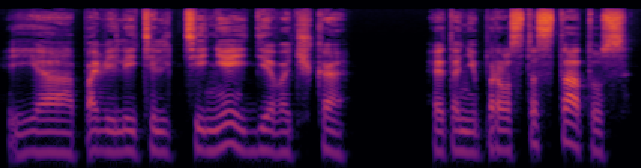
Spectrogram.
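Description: A woman voicing a proud male demon lord of shadows in an audiobook, speaking low, measured and unhurried. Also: steady tone, dry recording, studio quality. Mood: cold. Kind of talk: audiobook character voice.

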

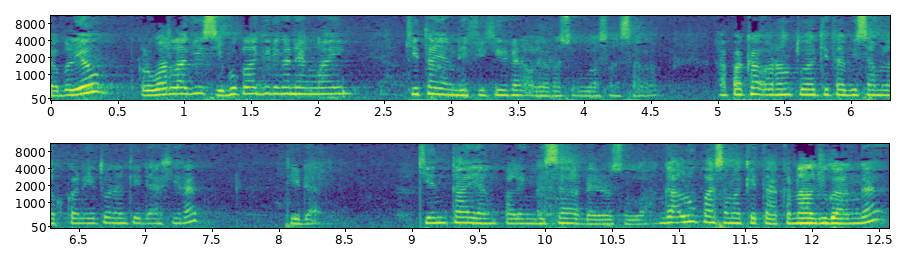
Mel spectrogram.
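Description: A young man preaching casually at a live lecture, telling the story in relaxed everyday speech, acting out dialogue and growing soft and slow at moving points. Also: sits high, a little hiss or hum. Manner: conversational, slangy, acts out dialogue; slows and softens at emotional points. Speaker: Islamic preacher. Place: live lecture venue with audience. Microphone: audience phone recording.

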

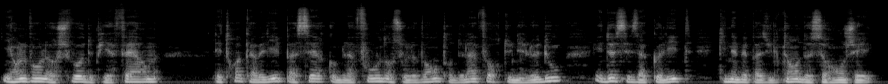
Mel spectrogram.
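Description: A man reading a story aloud in steady, measured scripted narration. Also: mid-range voice, slightly rough.

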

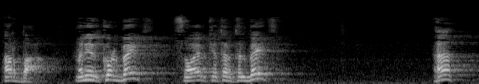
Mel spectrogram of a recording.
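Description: A man's voice: high voice, very animated, brisk, a bit bright. A man teaching a classroom grammar lesson as a sheikh, quizzing his students and repeating questions, answers and lines of verse.

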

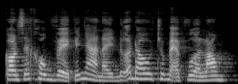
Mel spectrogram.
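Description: A woman voicing a young husband, drunk and quick-tempered, who scolds his wife and argues with his mother in a spoken story. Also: medium pitch. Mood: arguing. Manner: scolding, loud and blunt.

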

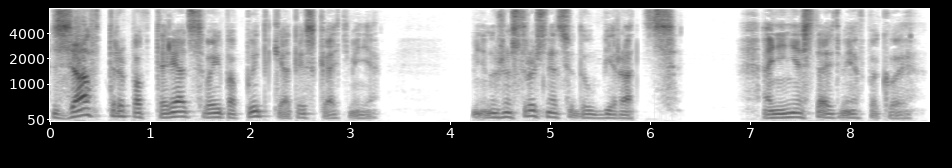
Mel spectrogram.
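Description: A man reading a wounded fugitive in hiding, who speaks softly and gravely. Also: on the low side, no echo. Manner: soft, grave.

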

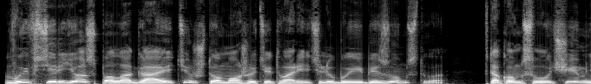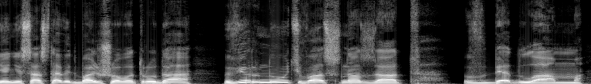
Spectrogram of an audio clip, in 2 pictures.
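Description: A man voicing a cold, ironic senior official who speaks with quiet menace, in an audiobook. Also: mid-range voice, sing-song, a little slow, no room sound, studio quality. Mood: mocking menace. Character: stern, sarcastic senior government official, older man.

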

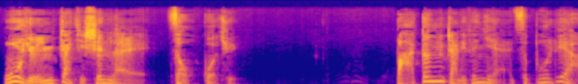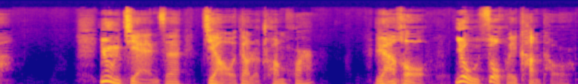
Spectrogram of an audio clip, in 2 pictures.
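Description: A man narrates a novel for a radio storytelling program. His voice is husky and rough, his pitch swinging widely from line to line, and he takes his time over every phrase. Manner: slow, expressive narration.

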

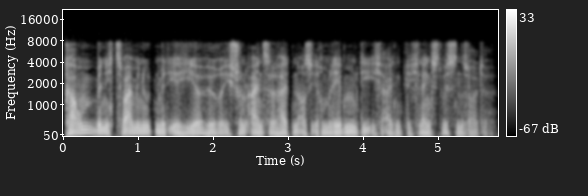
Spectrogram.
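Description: Brief: male first-person narrator, measured reading, extremely low and gravelly. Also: darkish tone, no echo. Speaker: audiobook narrator. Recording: dry, dull lo-fi recording.

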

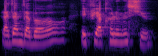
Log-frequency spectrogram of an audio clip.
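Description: A woman's voice: medium pitch, normal speed, dark tone, natural voice. A woman voicing a timid young male hotel porter who answers hesitantly, in a storybook reading.

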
